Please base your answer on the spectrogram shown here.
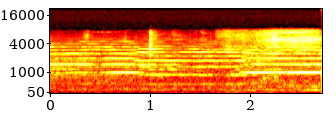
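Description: A fire engine siren wails from a fire station across the street, a faint sustained tone carried through open windows that swells slightly toward the end.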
